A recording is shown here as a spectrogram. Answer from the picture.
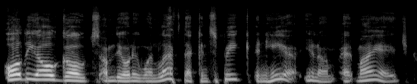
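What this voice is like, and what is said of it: Old-fashioned Brooklyn accent. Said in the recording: “they hire me for my Brooklyn accent ... My Brooklyn accent is called Antique Brooklyn. The young people in Brooklyn don't speak like this anymore ... it is an antique accent”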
